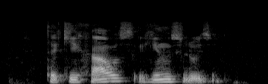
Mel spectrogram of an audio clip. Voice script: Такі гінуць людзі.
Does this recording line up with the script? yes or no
no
